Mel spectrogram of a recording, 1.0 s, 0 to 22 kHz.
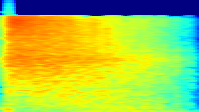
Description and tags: xm360 canon shot 1 no echo
military, tank, war, schuss, projectile, army, caliber, shot, explosion, canon, attack, agression, fight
